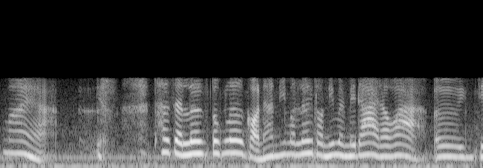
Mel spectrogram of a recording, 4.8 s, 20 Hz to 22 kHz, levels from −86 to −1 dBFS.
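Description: No technical faults can be heard in the speech. It comes through G.711 telephone coding, so the sound is narrowband, with nothing above about 3.8 kHz.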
